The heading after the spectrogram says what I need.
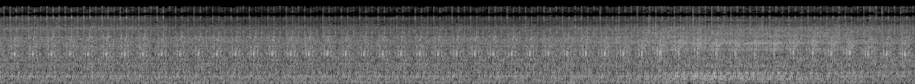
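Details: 2009 Dodge Journey SXT V6 (3.6 L per title, 3.5 L spoken) at smooth idle, recorded up close: fast, steady light ticking, two or three a second. The owner is pretty sure the rocker arm assembly (two rocker arms and shafts) needs replacement.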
